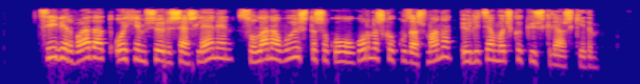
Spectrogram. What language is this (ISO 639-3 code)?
mrj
